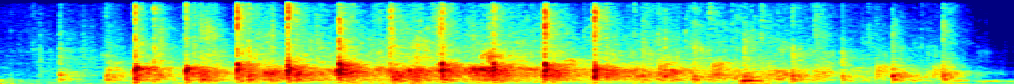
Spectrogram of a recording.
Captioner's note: crowd applauding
